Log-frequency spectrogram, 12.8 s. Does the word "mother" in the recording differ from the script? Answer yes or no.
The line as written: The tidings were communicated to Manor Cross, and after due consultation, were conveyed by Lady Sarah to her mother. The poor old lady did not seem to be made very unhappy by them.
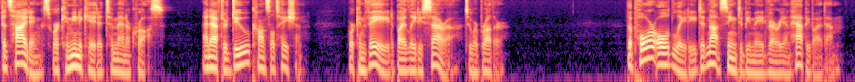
yes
